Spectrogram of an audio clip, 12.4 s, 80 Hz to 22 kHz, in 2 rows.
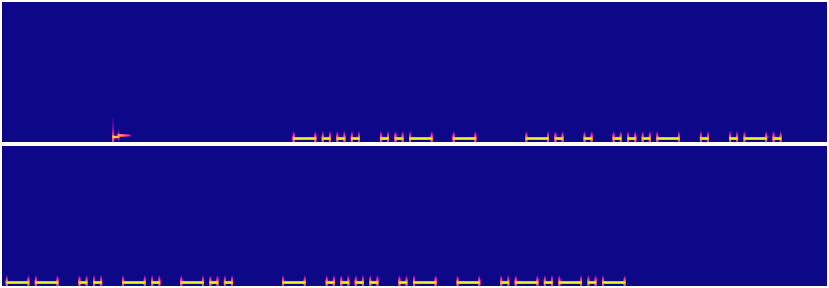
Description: Morse code, heard as a keyed tone, about 22 wpm, 700 Hz. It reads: BUT NEVER MIND THAT.
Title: Sentences from Top 500 Words 22wpm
